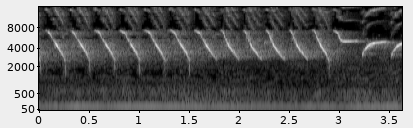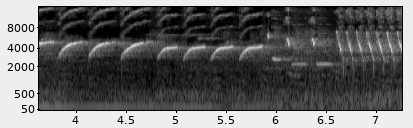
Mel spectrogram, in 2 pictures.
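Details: Male canary song aimed at teaching chicks and arousing females: repeated descending sweeps, then rising arched whistles, then a short fast trill, over a faint low hum.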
